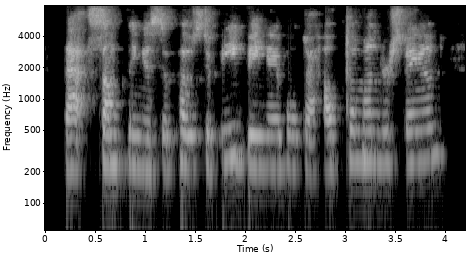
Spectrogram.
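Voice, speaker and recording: Her voice fairly high, a woman speaks in a flat monotone. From Mexico. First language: Spanish. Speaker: executive panelist. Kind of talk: panel discussion.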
